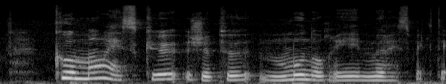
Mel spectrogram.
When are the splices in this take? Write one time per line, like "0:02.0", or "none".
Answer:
none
